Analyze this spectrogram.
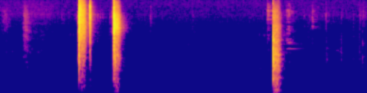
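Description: Metal pieces clink as hands turn a lump over.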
